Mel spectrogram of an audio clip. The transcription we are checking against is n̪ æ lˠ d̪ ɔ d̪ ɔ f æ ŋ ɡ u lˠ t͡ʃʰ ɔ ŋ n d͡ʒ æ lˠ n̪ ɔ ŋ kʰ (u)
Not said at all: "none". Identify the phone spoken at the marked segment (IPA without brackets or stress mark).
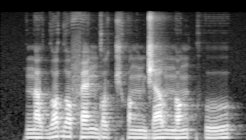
u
